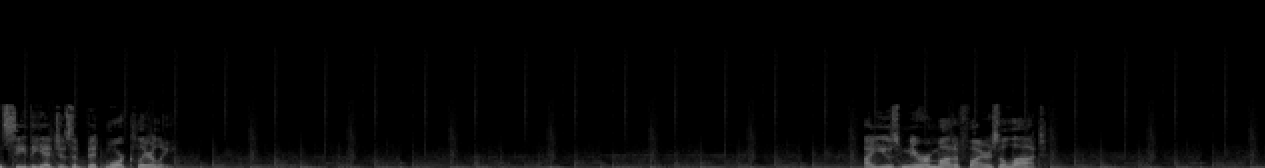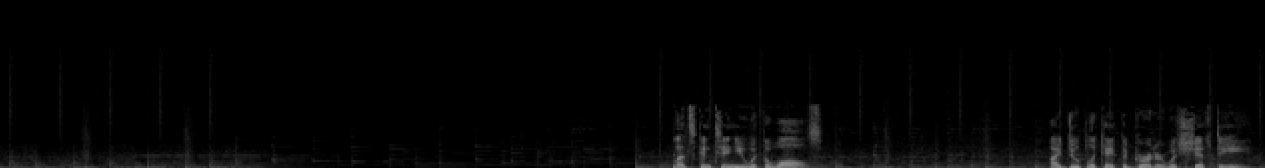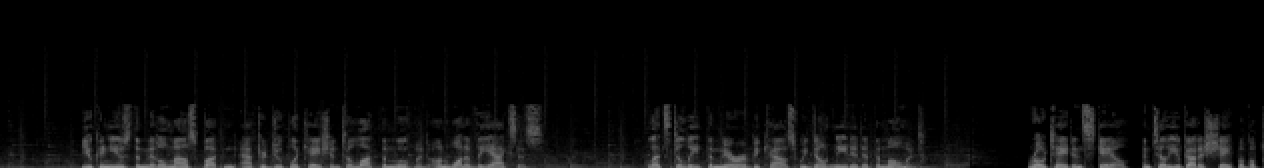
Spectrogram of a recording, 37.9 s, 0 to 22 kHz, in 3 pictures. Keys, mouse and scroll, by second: 0.7-3.9 shift+middle drag, 4.0-5.8 drag, 7.7-8.8 drag, 9.5 click, 11.9-14.5 shift+middle drag, 14.5 click, 15.4 click, 16.2 click, 16.7 scroll down 2, 17.3 scroll down 1, 17.3-22.5 shift+middle drag, 22.5 shift+a, 24.9-25.4 drag, 25.4-26.9 shift+middle drag, 26.9 shift+d, 29.8-30.7 drag, 30.7-32.5 middle drag, 32.5 r, 37.7 scroll up 1.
